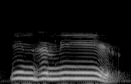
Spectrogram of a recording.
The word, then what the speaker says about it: engineer: And now let us see next word, engineer. Engineer. See here, EER before in N G near. This is a polysyllable trisyllabic word, N G near.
